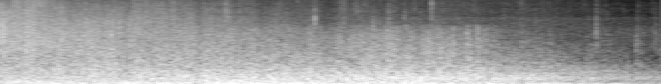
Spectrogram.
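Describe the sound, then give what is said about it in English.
A large cannon bursts apart as it is fired near Mount Vernon: a deep, thunderous blast that becomes a long, heavy rumbling roar and tapers off toward the end, with no voices. “The Peacemaker exploded, creating a gruesome spectacle.”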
